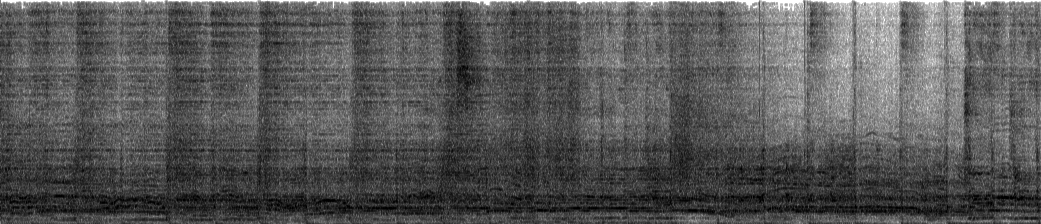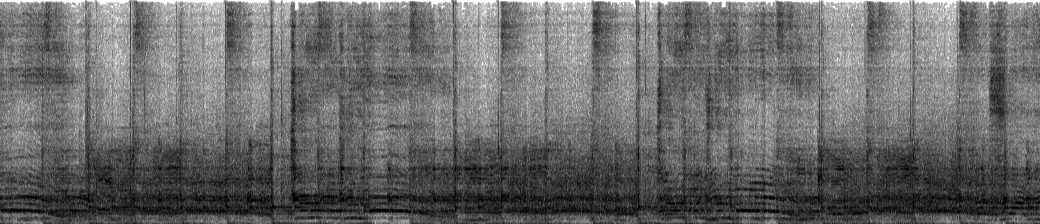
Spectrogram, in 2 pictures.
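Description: Live pop-rock band playing loud, with a male lead vocal and a female backing vocal over electric guitars, bass, drums and keyboards.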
